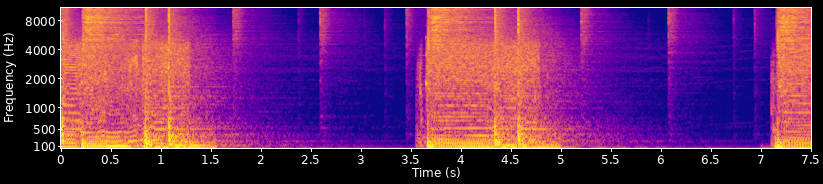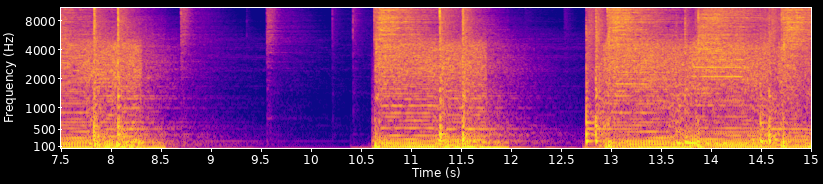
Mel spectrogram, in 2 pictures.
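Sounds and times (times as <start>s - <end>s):
backing track: 0.0s - 1.9s, 3.5s - 5.3s, 7.0s - 8.8s, 10.4s - 14.9s.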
